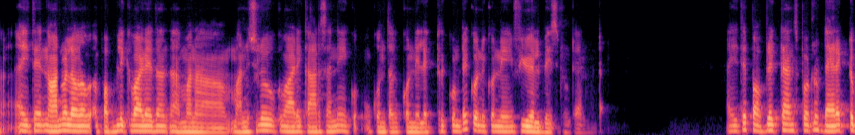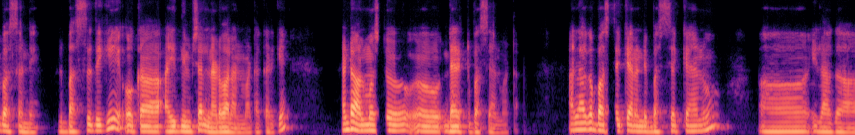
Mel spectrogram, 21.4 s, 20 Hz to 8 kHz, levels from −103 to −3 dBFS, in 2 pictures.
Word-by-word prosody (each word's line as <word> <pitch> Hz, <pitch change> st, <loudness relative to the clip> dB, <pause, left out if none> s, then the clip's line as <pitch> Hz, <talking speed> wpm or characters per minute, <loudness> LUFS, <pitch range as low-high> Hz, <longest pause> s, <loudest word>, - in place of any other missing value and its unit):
అ -, -, -7 dB
ఆహ్, -, -, -14 dB, 0.2 s
అయితే 125 Hz, +1 st, +1 dB
నార్మల్‌గ 120 Hz, +2 st, +5 dB, 0.4 s
పబ్లిక్ 120 Hz, +4 st, -1 dB
వాడే 120 Hz, 0 st, +5 dB
దాన్ 115 Hz, -1 st, 0 dB, 0.2 s
మన 100 Hz, -, +1 dB, 0.5 s
మనుషులు 105 Hz, +6 st, 0 dB, 0.2 s
వాడే 110 Hz, 0 st, +1 dB
కార్స్ 105 Hz, +1 st, -2 dB
అన్ని 120 Hz, +2 st, -2 dB
కొ -, -, -7 dB, 0.3 s
కొంత 100 Hz, -1 st, -3 dB, 0.2 s
కొన్ని 100 Hz, -1 st, 0 dB
ఎలక్ట్రిక్ 100 Hz, +5 st, -7 dB
ఉంటాయి 155 Hz, +7 st, -3 dB
కొన్ని 120 Hz, -4 st, +1 dB
కొన్ని 110 Hz, -2 st, +1 dB, 0.2 s
ఫ్యూయల్ 110 Hz, -4 st, +3 dB
బేస్డ్ 95 Hz, +1 st, -9 dB
ఉంటాయన్నమాట. 85 Hz, +1 st, -18 dB, 1.6 s
అయితే 120 Hz, +4 st, -3 dB
పబ్లిక్ 130 Hz, +2 st, +1 dB
ట్రాన్స్‌పోర్ట్‌లో 130 Hz, +1 st, 0 dB
డైరెక్ట్ 120 Hz, +3 st, +3 dB
బస్ 115 Hz, -2 st, -2 dB
అండి. 95 Hz, -1 st, -3 dB, 0.4 s
బస్సు 105 Hz, +4 st, -1 dB
దిగి 130 Hz, +10 st, +2 dB, 0.2 s
ఒక 110 Hz, 0 st, -3 dB, 0.4 s
5 110 Hz, 0 st, +2 dB
నిమిషాలు 110 Hz, +3 st, +2 dB
నడవాలనమాట 90 Hz, -3 st, +1 dB
అక్కడికి. 90 Hz, -1 st, -6 dB, 0.8 s
అంటే 145 Hz, +4 st, +5 dB
ఆల్‌మోస్ట్ 130 Hz, +1 st, +2 dB
ఆహ్, 120 Hz, -3 st, +2 dB, 0.2 s
డైరెక్ట్ 110 Hz, -2 st, +2 dB
బస్సే 95 Hz, 0 st, -5 dB
అనమాట. 85 Hz, 0 st, -15 dB, 0.7 s
అలాగ 150 Hz, +1 st, +3 dB
బస్సు 130 Hz, -, +2 dB
ఎక్కానండి 115 Hz, -4 st, +2 dB
బస్సేక్కాను 120 Hz, +5 st, -3 dB, 0.7 s
ఆహ్, 105 Hz, +1 st, -1 dB
ఇలాగా 100 Hz, -2 st, -2 dB
110 Hz, 130 wpm, -24 LUFS, 100-125 Hz, 1.6 s, నార్మల్‌గ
